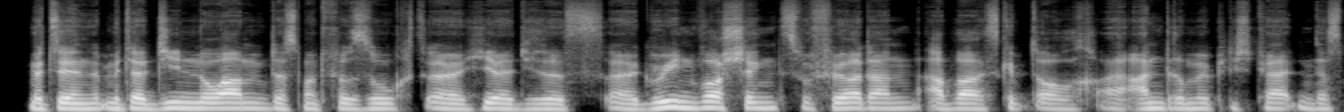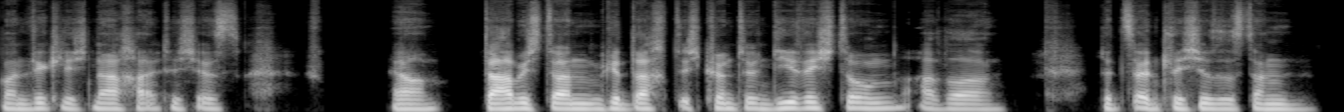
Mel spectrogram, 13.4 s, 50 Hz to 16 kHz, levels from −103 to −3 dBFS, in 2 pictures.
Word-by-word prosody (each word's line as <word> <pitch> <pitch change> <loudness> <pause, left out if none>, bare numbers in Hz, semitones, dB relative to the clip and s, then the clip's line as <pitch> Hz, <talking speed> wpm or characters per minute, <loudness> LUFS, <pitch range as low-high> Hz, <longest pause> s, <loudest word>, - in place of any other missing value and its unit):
Mit 135 -3 +1
den 135 -2 +6
mit 135 -1 -1
der 135 - +6
Dean 145 +4 +2
Norm, 140 -1 +5
dass 135 -4 -2
man 135 -2 -2
versucht, 130 +1 -3
äh, 135 -4 +2
hier 135 +2 +2
dieses, 125 -1 -3
äh, 130 -4 -1
Greenwashing 150 0 +3
zu 145 - -8
fördern. 140 +1 +1
Aber 130 0 +3
es 125 - -6
gibt - - -6
auch, 125 -3 -4
äh, - - -14
andere 135 0 -1
Möglichkeiten, 135 +2 -4
dass 130 -1 -6
man 130 -2 -2
wirklich 135 -3 -4
nachhaltig 130 -1 -2
ist. 130 -3 -6 0.7
Ja, 125 0 0 0.2
da 130 - +7
habe 135 +1 +5
ich - - -4
dann 130 -2 +2
gedacht, 130 0 0
ich - - -4
könnte 140 -1 -1
in 130 - -3
die 140 +3 +2
Richtung, 145 0 -1
aber 125 -2 -4 0.5
letztendlich 130 -1 -1
ist 130 - +1
es 125 -1 -4
dann 120 -3 -4
135 Hz, 195 wpm, -23 LUFS, 125-140 Hz, 0.7 s, da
